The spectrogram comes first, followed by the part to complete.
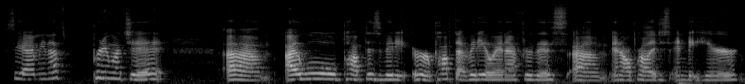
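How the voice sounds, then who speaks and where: A woman's voice: on the high side, fairly even intonation, a little fast, vocal fry, sharp tone, soft background music. A young woman with a stuffy nose telling a story to her vlog audience, chatty and rambling with lots of fillers. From Tennessee. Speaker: vlogger. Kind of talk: casual story-time vlog.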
